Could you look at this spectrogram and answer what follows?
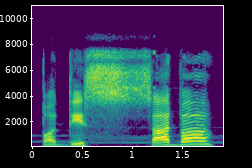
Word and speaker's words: Bodhisattva: Bodhisattva? Yeah, right? We don't pronounce the H.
